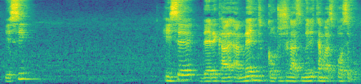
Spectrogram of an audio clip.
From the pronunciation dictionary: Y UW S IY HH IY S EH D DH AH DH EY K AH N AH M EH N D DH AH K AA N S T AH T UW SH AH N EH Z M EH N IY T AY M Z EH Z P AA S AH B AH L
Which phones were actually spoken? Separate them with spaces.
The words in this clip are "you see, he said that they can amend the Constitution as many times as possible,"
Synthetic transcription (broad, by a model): Y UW S IY HH IY S EH D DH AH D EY K AH N AH M EH N D K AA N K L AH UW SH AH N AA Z M EH N IY T AY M AA S P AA S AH B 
